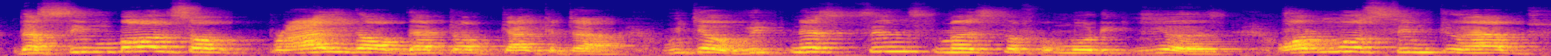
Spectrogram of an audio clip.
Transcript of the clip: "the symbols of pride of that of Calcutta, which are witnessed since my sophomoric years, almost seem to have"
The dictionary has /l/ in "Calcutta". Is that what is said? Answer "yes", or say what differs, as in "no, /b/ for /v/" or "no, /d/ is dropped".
yes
